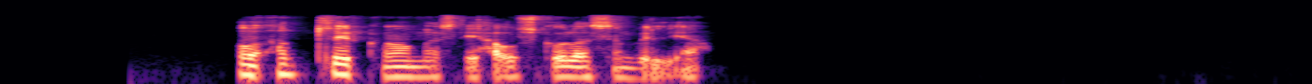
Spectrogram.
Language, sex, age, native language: Icelandic, male, 30-39, Icelandic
